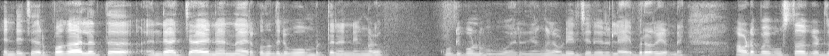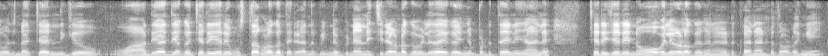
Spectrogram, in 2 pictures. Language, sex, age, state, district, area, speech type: Malayalam, female, 45-60, Kerala, Kottayam, rural, spontaneous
